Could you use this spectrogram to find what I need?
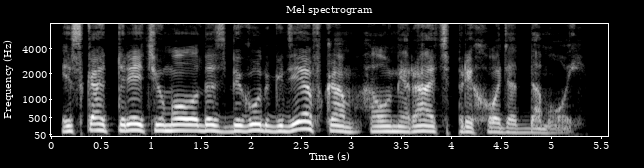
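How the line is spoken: Wise smoky bass. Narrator (Russian): супруга одного видного деятеля говорила мудрым прокуренным басом

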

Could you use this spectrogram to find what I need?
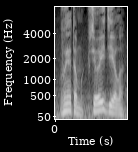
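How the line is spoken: Loud joyful cry. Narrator (Russian): радостно заголосила Жизнючка, будто того и ожидала

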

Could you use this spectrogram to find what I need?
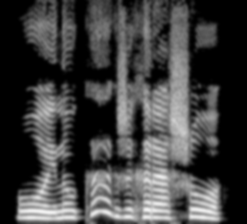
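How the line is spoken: Joyful singsong. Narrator (Russian): радостно пропела Соня

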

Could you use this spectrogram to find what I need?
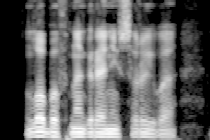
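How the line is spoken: Gloomy. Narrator (Russian): мрачно ответил контрразведчик

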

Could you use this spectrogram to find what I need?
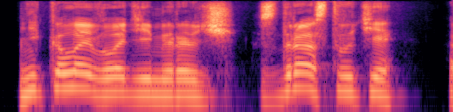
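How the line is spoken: Joyful reply. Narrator (Russian): радостно ответил

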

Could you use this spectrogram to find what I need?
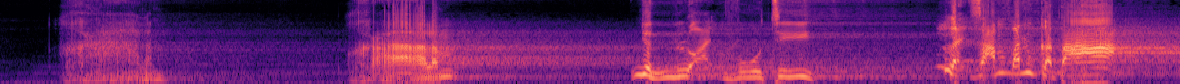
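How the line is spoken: Angry roar. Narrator (Vietnamese): một tiếng gầm tức giận vang lên

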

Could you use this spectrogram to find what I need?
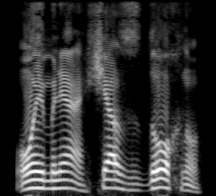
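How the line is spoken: Howled, choking with laughter. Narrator (Russian): давясь от хохота, взвыл один из грузчиков

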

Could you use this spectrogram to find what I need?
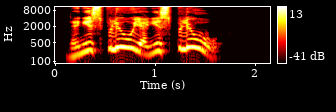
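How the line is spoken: Loud barking shout. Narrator (Russian): гаркнул Журавлев

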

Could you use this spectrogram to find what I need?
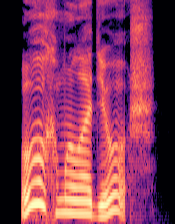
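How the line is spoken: Merchant sighing. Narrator (Russian): вздохнул торговец

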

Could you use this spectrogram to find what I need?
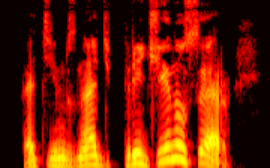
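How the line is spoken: Shouted. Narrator (Russian): крикнул

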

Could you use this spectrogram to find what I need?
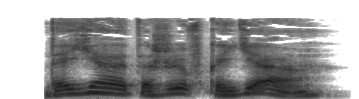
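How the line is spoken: Irritated. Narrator (Russian): раздраженно сказал Бажера

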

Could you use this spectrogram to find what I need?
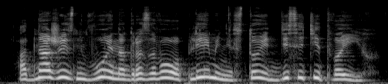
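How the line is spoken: Shout. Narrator (Russian): крикнул Огнегриф

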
